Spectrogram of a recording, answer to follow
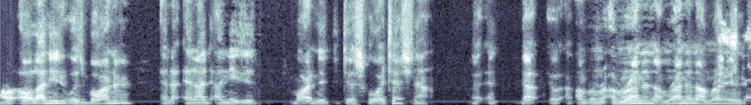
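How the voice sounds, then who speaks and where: Somewhat breathy, a man speaks at a medium pitch and moderate pace with lively intonation and long, frequent pauses. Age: 70s. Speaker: sports show host. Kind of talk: casual chat. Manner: halting, repeats words.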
